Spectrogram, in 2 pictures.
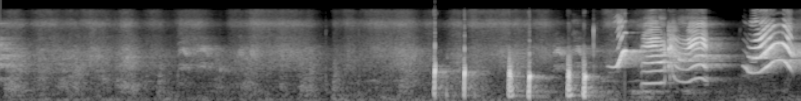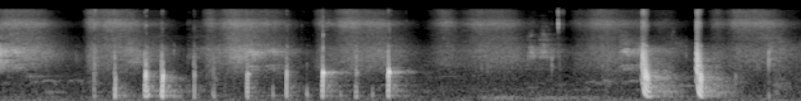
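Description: Pet parakeet making sharp clicks and knocks, with a short run of whistled calls that rise and fall in pitch in the middle.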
